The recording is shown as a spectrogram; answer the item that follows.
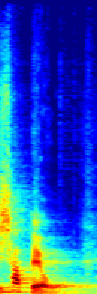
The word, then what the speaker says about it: chapéu: Perceba a pronúncia de chapéu. El, museu, eu. Chamamos essa diferença de aberto e fechado. Enquanto um cresce, né? El, o outro é parado, grave, eu.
